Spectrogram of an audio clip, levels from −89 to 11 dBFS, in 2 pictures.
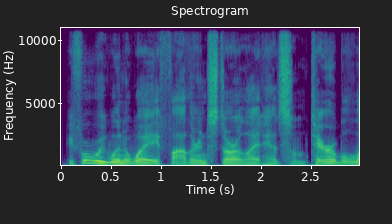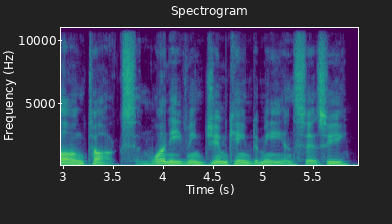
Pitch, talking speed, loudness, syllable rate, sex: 120 Hz, 220 wpm, -17 LUFS, 5.6 syllables/s, male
